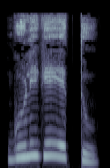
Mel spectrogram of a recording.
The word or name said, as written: ಗುಳಿಗೆಯೆತ್ತು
